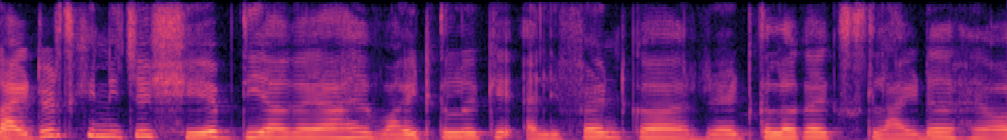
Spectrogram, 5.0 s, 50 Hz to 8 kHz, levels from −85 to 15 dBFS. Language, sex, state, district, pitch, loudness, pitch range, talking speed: Hindi, female, Chandigarh, Chandigarh, 250 Hz, -16 LUFS, 235-260 Hz, 225 wpm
